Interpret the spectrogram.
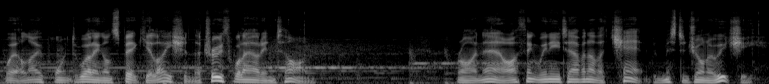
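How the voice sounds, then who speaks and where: A man's voice: fairly low pitch, normal speed, over music, lightly acted. A man voicing a shrewd, confident male investigator in a visual novel, speaking in a conversational, explanatory way. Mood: confident, musing. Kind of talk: reading visual novel dialogue aloud.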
